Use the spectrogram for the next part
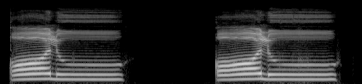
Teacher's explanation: قوف موٹا پڑا جائے گا، ساتھ کا الف بھی موٹا پڑا جائے گا، مد ہے تھوڑا سا کھینچ کر لمبا کر کے پڑھیں گے.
